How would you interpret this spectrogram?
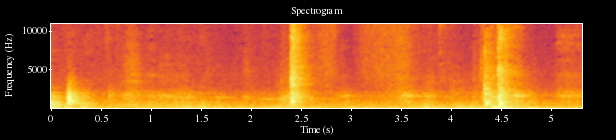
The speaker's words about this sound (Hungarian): Úgy látszik, kívülről működik ez az ajtó, belülről, nem?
